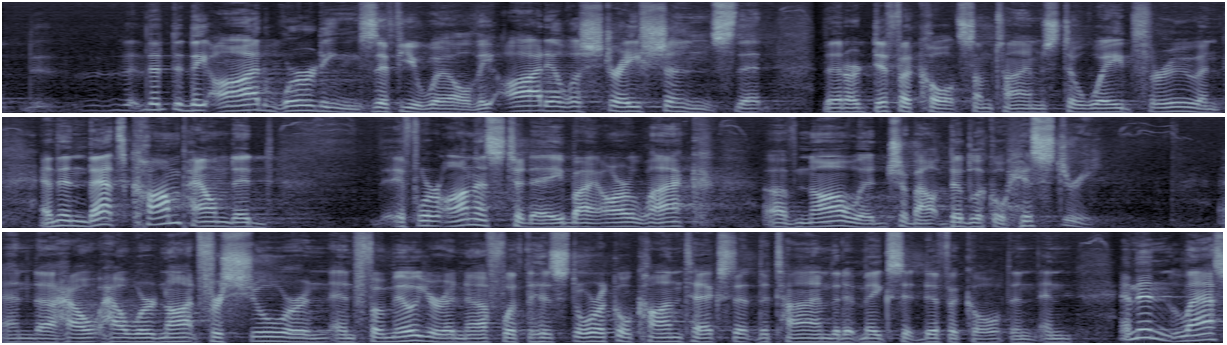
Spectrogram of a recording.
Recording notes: At First Baptist Church in Mount Washington, KY.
